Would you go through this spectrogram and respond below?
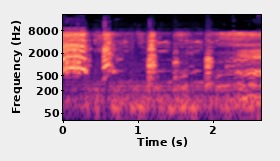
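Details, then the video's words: Pet Staffie giving a series of short, sharp yelping bursts, about five in under three seconds, separated by brief pauses, ending in a softer, sustained whine. "Funny Staffie noises"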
